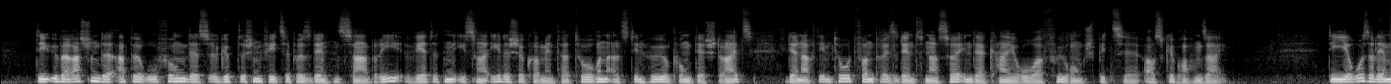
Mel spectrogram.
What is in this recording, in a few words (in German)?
Doppelsprecher Nachrichten; SWF 1971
